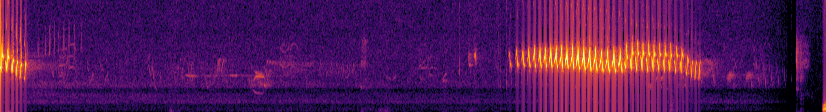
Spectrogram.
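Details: An Orange-crowned Warbler (Leiothlypis celata) in Washington, in spring, sings a bright, musical, high trill of rapid notes for about two seconds that rises and then falls off at the end, with brief clipped sounds.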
